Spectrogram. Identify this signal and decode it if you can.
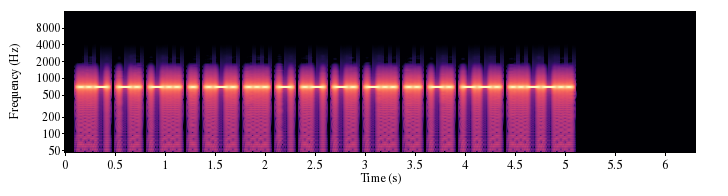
Morse code, heard as a keyed tone, about 30 wpm, 700 Hz. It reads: UNDERSTANDING?
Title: Sentences from Top 1500 Words 30wpm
